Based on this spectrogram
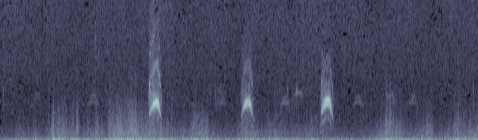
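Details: Male grey phalarope giving territorial calls, recorded close up in slightly windy conditions. Three short, sharp, high chip notes come a second or more apart over a steady rush of wind.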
